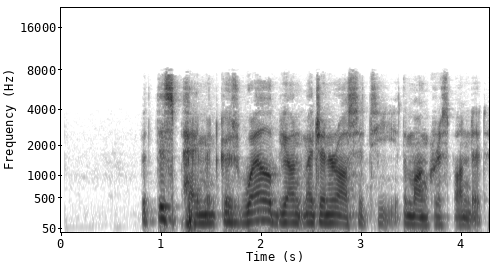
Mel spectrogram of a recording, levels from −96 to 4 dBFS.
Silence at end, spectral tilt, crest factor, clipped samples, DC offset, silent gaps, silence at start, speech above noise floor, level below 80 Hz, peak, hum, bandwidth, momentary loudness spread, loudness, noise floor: 0.1 s; -5 dB/octave; 16 dB; under 0.1%; under 0.1%; none; 0.8 s; 56 dB; -46 dBFS; -2 dBFS; none; 8 kHz; 10 LU; -17 LUFS; -73 dBFS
